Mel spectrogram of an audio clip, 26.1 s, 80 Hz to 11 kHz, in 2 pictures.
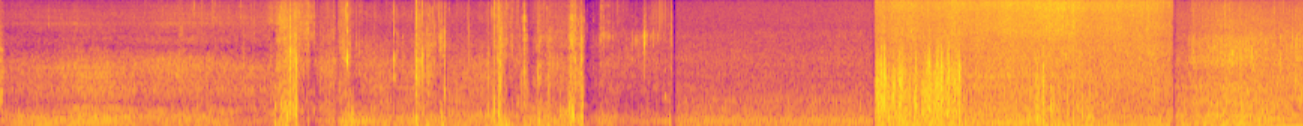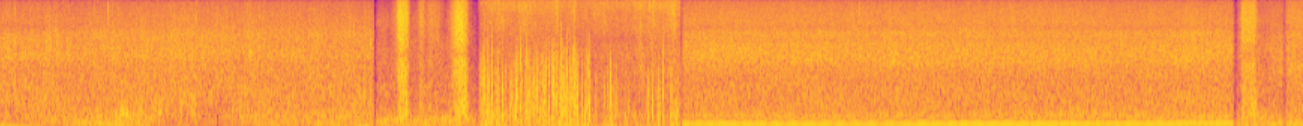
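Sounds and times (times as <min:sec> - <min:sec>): jet ski engine: 0:06.8 - 0:16.8, 0:17.8 - 0:26.0
loud rushing noise: 0:08.8 - 0:11.8, 0:17.8 - 0:19.8
wind buffeting microphone: 0:08.8 - 0:11.8, 0:17.8 - 0:19.9.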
